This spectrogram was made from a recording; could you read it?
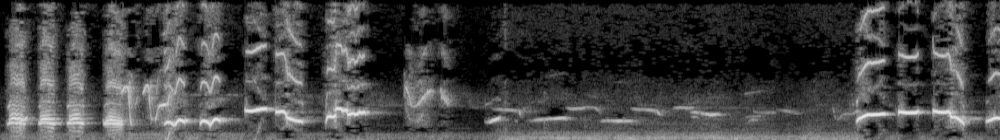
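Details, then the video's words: Oriental magpie-robin song meant to draw rivals into fighting: a burst of quick repeated chirps and whistles, a pause with faint thin whistles over low hum, then loud whistled notes resume. "PancinganKacerNgeplong|| Bikin Lawan Ngajak Tarung"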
